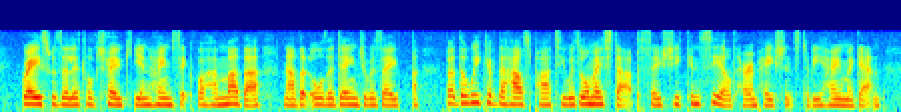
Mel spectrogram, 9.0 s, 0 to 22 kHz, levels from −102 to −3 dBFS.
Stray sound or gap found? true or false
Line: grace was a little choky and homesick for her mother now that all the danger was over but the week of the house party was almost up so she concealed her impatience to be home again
true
